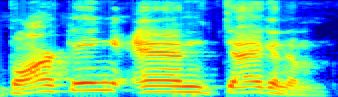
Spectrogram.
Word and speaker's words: Barking and Dagenham: have found for us peter chan uh from barking and dagenham did i pronounce that correctly peter you did but oh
